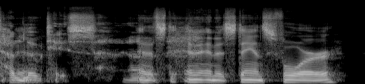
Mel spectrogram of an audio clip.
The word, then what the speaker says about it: Helotes: So people don't like to pronounce that correctly. So I wanted to make sure everybody knew that it's Helotes.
